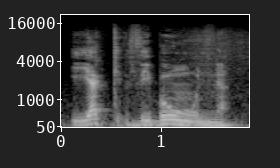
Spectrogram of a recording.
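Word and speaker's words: يَكْذِبُونَ: The pronunciation of the word is yakdhibun, yakdhibun, which means they lie.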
